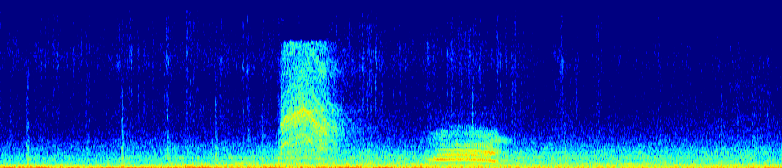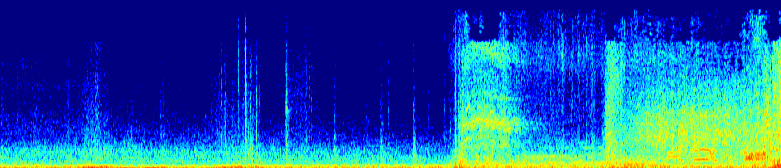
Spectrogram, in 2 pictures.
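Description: Wind rushes steadily past a bird in flight.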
